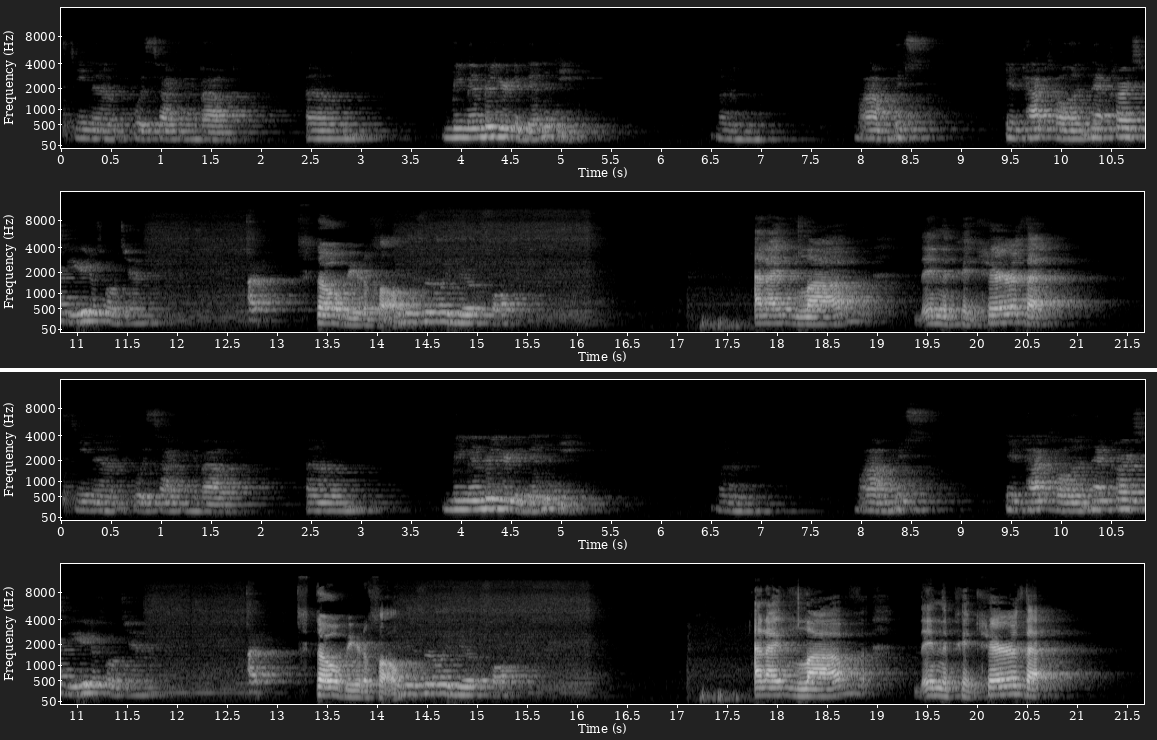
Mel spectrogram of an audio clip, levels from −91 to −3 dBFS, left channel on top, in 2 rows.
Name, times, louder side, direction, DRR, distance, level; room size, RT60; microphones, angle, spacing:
voice 1, 0.1-1.7 2.4-3.0 3.8-5.2 6.5-7.0 7.9-8.4 9.4-11.7, left 1 dB, 45° left, -2 dB, 1.4 m, -42 dB
voice 2, 11.7-12.9 14.2-16.1, right 1 dB, 10° right, 0 dB, 0.6 m, -44 dB
voice 3, 13.4-14.3 17.8-18.9 19.4-20.6, right 5 dB, 85° right, 8 dB, 0.5 m, -31 dB
7.3 x 3.5 x 5.5 m, 1.1 s
head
